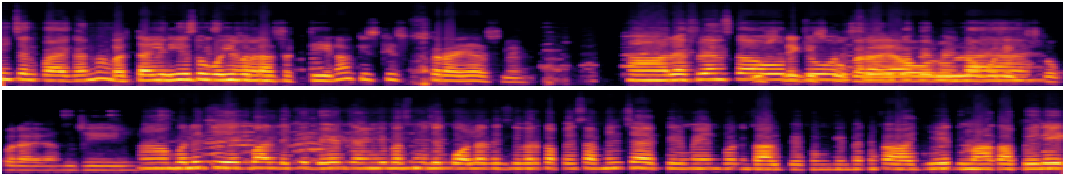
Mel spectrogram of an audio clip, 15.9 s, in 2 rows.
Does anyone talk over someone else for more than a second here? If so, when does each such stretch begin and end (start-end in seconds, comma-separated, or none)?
5.7-7.7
